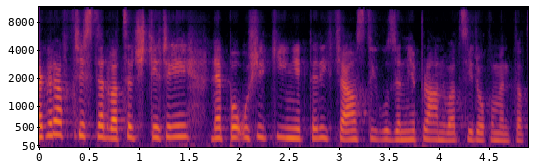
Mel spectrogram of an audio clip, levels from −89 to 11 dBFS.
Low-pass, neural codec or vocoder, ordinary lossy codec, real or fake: 10.8 kHz; codec, 16 kHz in and 24 kHz out, 0.6 kbps, FocalCodec, streaming, 4096 codes; Opus, 32 kbps; fake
